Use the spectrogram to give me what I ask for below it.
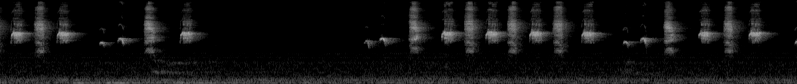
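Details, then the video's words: Cucak rante mas, the mountain leaf warbler, delivers a coarse, tightly packed 'tembakan kasar rapat' burst for training contest songbirds: runs of loud raspy chips, a pause of about two seconds, then another fast harsh run. "KINOI EMOSI | TEMBAKAN KASAR RAPAT UNIK | SUARA CUCAK RANTE MAS UNTUK MASTERAN BURUNG LOMBA"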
